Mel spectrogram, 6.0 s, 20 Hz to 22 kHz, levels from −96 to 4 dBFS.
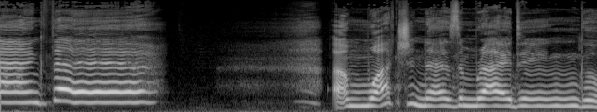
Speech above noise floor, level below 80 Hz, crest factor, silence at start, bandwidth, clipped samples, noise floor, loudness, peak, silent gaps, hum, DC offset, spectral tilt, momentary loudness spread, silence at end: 37 dB; -64 dBFS; 14 dB; 0 s; over 20 kHz; under 0.1%; -62 dBFS; -23 LUFS; -10 dBFS; none; none; under 0.1%; -2.5 dB/octave; 10 LU; 0 s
